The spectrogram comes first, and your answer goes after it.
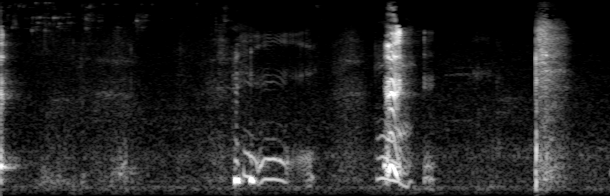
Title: Cute hiccups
